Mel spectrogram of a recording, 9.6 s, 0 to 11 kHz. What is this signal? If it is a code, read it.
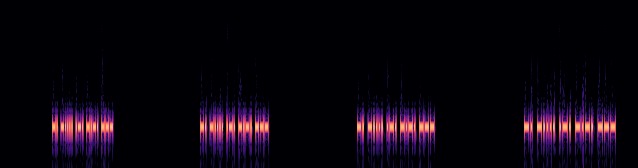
Morse code, heard as a keyed tone, about 61 wpm, 700 Hz. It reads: N6RCO N6RCO N6RCO N6RCO
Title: Speed Racing - USA Call Signs 50wpm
